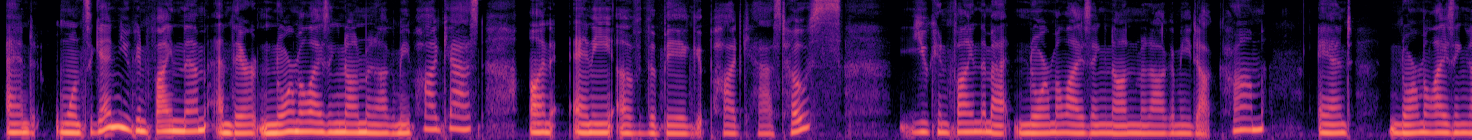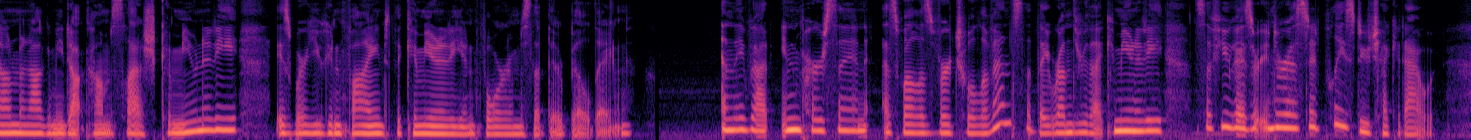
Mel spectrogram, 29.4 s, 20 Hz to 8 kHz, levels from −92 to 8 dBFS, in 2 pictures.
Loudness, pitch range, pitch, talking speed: -23 LUFS, 170-225 Hz, 185 Hz, 135 wpm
